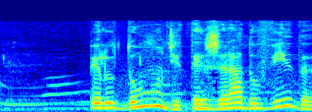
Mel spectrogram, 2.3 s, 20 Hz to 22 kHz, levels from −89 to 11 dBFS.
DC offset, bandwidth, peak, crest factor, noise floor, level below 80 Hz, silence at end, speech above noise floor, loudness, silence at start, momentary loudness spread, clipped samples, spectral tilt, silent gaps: under 0.1%; 10.5 kHz; -8 dBFS; 16 dB; -46 dBFS; -62 dBFS; 0 s; 24 dB; -22 LUFS; 0 s; 5 LU; under 0.1%; -4.5 dB/octave; none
